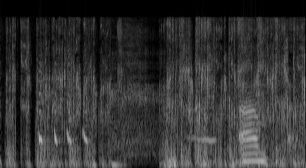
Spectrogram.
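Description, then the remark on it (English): A voice imitates water boiling in a pot: a steady breathy hiss with a few quick bubbly pops early on, rising into a louder gurgling rush with a brief hummed tone near the end. “Water boiling in a pot.”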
